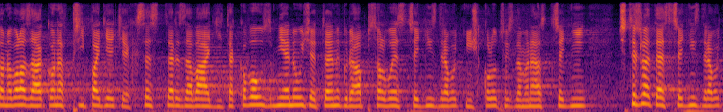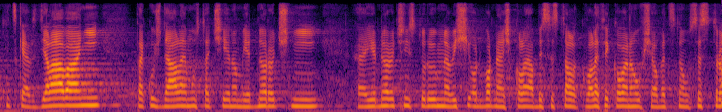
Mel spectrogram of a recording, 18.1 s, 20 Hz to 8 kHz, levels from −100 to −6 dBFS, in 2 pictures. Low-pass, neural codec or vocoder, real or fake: 7.2 kHz; none; real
